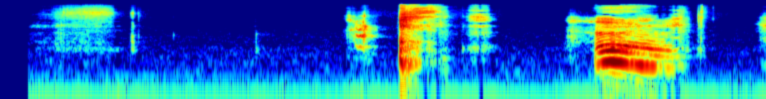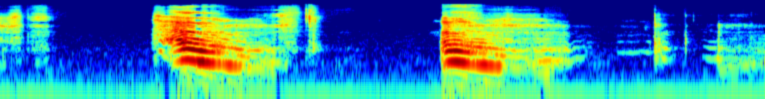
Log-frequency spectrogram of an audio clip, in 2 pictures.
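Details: Baby sneezing: a burst of small, sharp sneezes, with brief high-pitched cries or vocal sounds between them; ordinary infant sneezing.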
